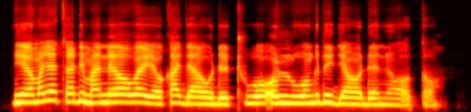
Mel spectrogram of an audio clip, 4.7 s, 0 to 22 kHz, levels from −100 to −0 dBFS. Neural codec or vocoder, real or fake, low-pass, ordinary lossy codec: codec, 44.1 kHz, 7.8 kbps, Pupu-Codec; fake; none; none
